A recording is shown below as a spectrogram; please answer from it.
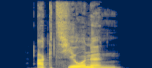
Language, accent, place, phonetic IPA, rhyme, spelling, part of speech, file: German, Germany, Berlin, [akˈt͡si̯oːnən], -oːnən, Aktionen, noun, De-Aktionen.ogg
- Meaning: plural of Aktion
